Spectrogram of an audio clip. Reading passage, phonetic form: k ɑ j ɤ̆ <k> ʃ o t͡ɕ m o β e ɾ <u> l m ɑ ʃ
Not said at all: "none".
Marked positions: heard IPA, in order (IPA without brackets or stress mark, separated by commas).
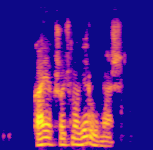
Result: k, u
